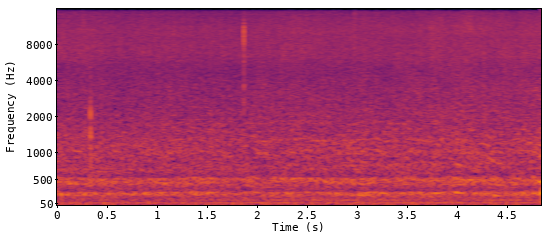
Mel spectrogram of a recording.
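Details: Honey bee swarm of activity at an apiary in summer honey flow, foragers and mating-flight drones out at midday; a thick, unbroken buzzing hum with a closer bee buzzing loudly at the end.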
